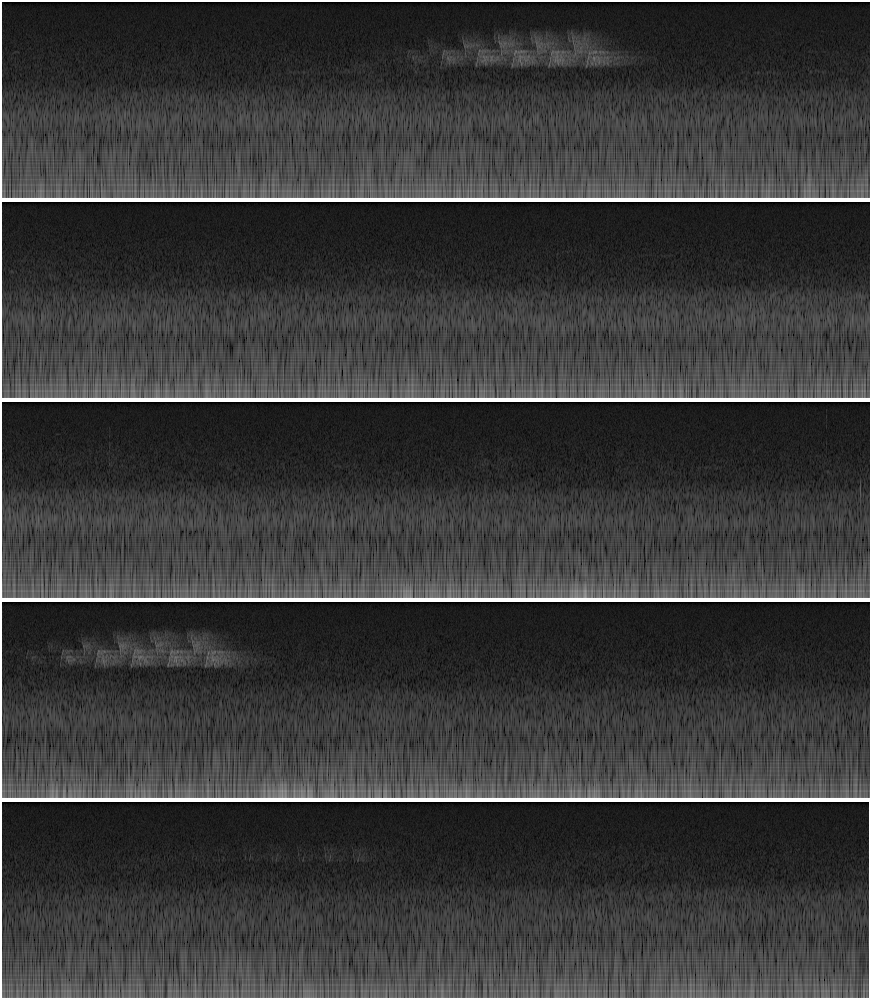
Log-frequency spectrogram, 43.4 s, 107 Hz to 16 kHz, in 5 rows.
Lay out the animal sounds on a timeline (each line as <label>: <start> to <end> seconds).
Ovenbird (Seiurus aurocapilla): 4.0 to 6.4 seconds
Eastern Wood-Pewee (Contopus virens): 14.1 to 15.6 seconds
Ovenbird (Seiurus aurocapilla): 26.0 to 28.6 seconds
Ovenbird (Seiurus aurocapilla): 36.3 to 38.6 seconds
